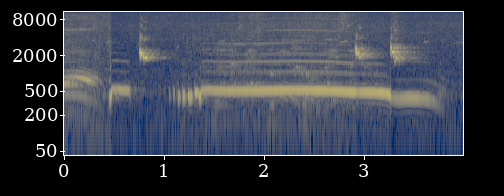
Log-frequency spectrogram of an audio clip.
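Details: Male Barbary dove: a quick burst of rattling pulses leads into a single long, level coo of about two seconds that ends with a lower falling tail. Short scratchy sounds occur.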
